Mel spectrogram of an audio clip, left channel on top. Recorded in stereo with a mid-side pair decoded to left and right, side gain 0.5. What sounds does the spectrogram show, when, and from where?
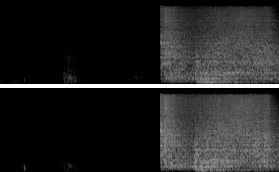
1.6 s a splash: 60° right, 1.2 m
